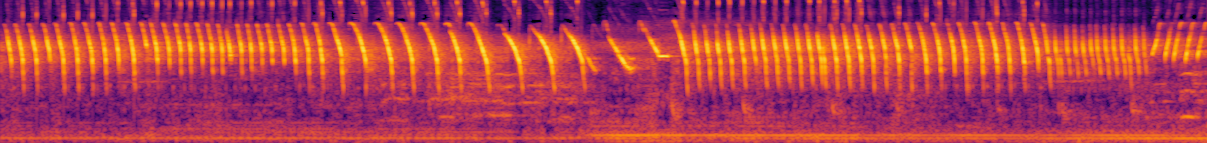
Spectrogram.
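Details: Canary roll for stimulating canaries short on breeding urge: a rapid trill slowing into spaced downslurs, a short gap, then another long fast roll, with a low steady hum underneath.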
